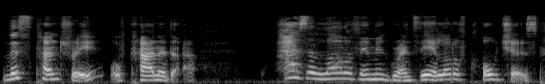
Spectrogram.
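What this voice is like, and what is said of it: Non-Canadian foreign accent. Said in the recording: “I know a Canadian, how a Canadian sounds. You don't sound like that ... I know I have an accent.”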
